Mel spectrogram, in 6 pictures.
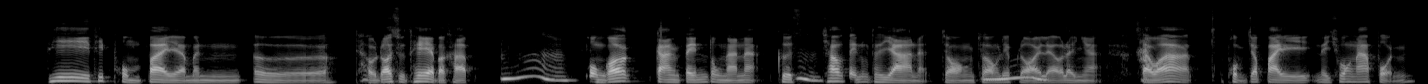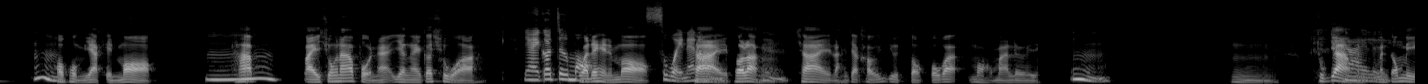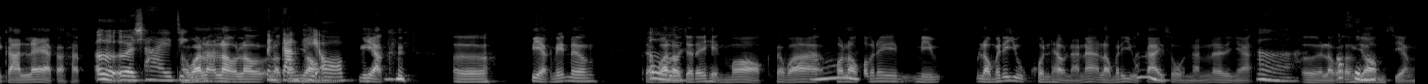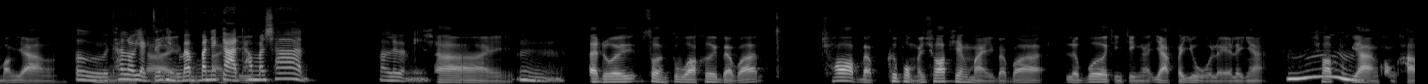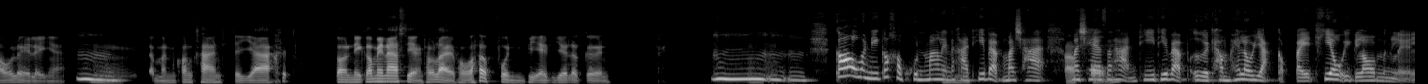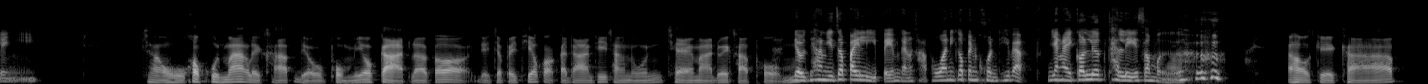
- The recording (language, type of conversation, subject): Thai, unstructured, สถานที่ไหนที่คุณอยากกลับไปอีกครั้ง และเพราะอะไร?
- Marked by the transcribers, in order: tsk; other background noise; laughing while speaking: "เปียก"; in English: "pay off"; chuckle; tsk; in English: "lover"; laughing while speaking: "ยาก"; laughing while speaking: "เพราะว่า"; laugh; other noise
